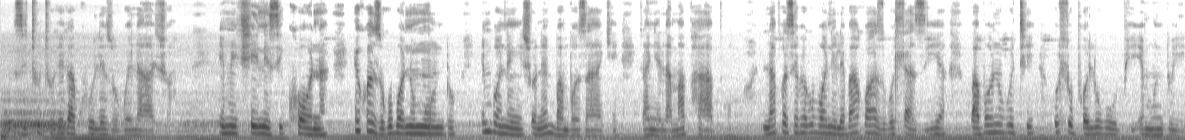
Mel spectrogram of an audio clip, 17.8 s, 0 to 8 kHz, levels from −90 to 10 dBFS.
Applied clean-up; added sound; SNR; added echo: none; Vehicle; 5 dB; none.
